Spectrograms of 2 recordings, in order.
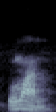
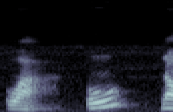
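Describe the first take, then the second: First: "one" run together as one quick syllable; said fast. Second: "ওয়া", "উ", "ন" spaced out as three separate syllables; said slowly. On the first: Teacher showing students the fast reading, blended quickly. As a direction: say "one" quickly in a single breath. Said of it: "fast বললে এটা কি?". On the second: Teacher showing students the slow reading, broken into syllables. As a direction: pull "ওয়া উ ন" apart slowly, one sound at a time. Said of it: "আর যদি যে slowly বলি". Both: Shown as a demonstration.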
